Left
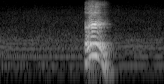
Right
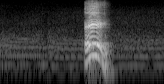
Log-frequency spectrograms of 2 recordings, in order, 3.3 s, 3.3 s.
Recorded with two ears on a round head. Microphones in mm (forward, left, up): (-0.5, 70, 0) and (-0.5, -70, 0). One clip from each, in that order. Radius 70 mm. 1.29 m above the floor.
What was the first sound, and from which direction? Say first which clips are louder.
A shout: right 3 dB; 40° right (ahead or behind).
